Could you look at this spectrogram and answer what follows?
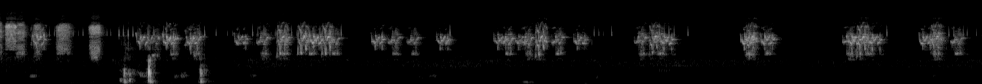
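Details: Budgerigar chattering steadily in fast, scratchy chirps, crowded at first and then in evenly spaced bursts, with a few clicks early on.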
